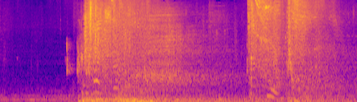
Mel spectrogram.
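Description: A magic spell whooshes and crackles loudly.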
